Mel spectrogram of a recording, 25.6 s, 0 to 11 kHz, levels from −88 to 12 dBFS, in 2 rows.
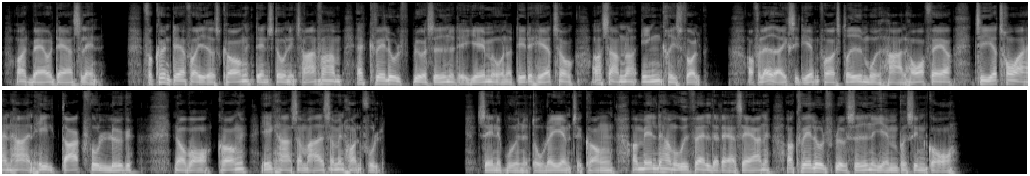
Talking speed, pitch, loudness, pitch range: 180 wpm, 95 Hz, -16 LUFS, 80-110 Hz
